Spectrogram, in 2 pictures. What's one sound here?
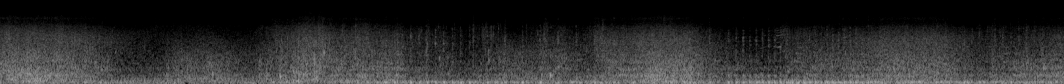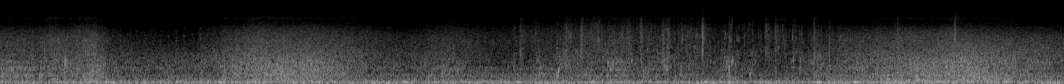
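Wind rumbles across the shore.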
